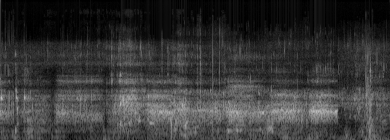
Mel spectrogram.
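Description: Swim fins kick and splash near the surface.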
